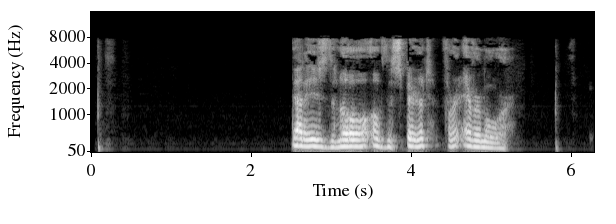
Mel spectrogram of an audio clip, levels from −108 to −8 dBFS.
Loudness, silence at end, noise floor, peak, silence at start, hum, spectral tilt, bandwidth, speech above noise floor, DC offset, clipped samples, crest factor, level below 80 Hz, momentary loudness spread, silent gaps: -19 LUFS; 1.1 s; -88 dBFS; -2 dBFS; 2.5 s; none; -6.5 dB/octave; 8.2 kHz; 70 dB; under 0.1%; under 0.1%; 20 dB; -60 dBFS; 11 LU; none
